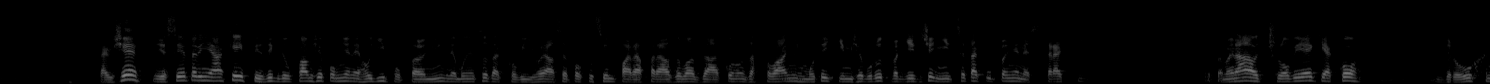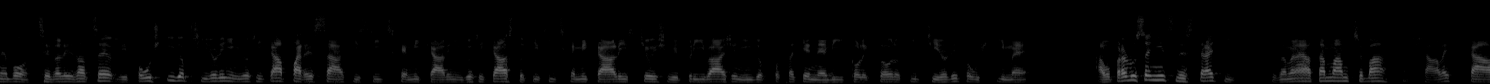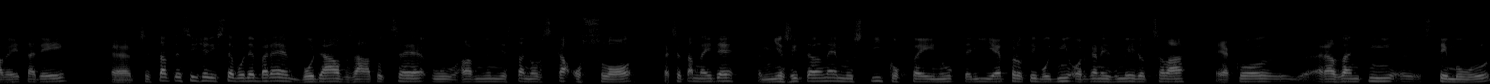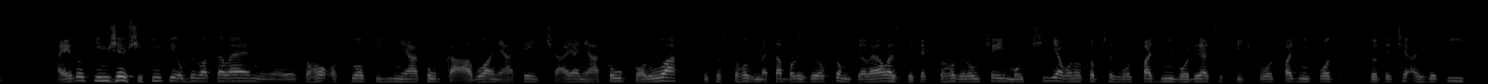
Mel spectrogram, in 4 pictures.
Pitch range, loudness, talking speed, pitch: 120-145 Hz, -52 LUFS, 160 wpm, 135 Hz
